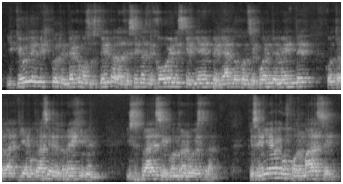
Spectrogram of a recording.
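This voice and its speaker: Young guy reading out a rallying political speech, kinda high voice, far from the mic in a boomy echoey hall. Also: warm tone. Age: young adult. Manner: declamatory, formal, rallying. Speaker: youth political activist giving a speech. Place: large echoing hall at a rally. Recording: echoey hall, distant mic, dull sound.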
